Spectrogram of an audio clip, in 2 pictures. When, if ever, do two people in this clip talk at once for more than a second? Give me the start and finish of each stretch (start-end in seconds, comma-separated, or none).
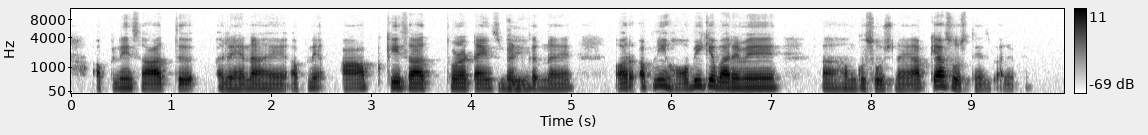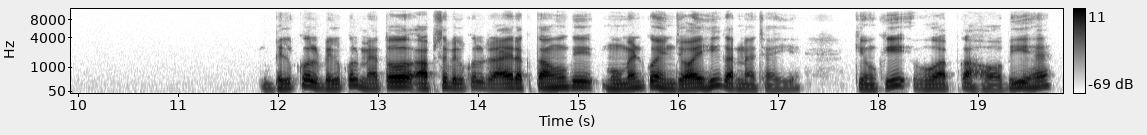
none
